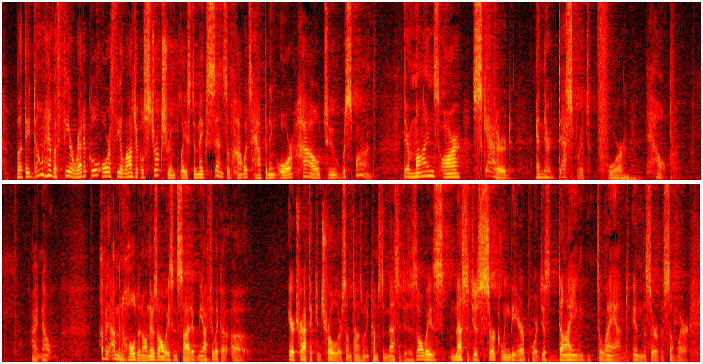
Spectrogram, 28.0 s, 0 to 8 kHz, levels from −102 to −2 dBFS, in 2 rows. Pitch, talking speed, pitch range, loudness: 125 Hz, 155 wpm, 110-155 Hz, -38 LUFS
